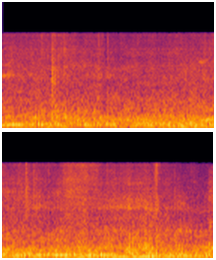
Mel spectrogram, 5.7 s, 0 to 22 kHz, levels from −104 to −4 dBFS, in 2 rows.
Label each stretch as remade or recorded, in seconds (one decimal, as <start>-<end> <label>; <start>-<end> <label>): 0.0-5.2 remade; 5.2-5.7 recorded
